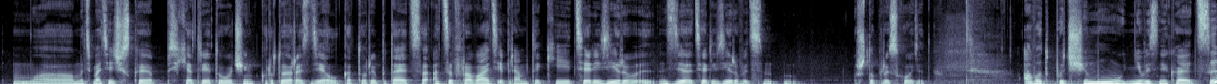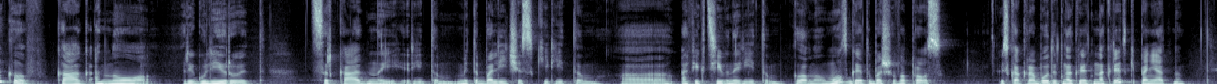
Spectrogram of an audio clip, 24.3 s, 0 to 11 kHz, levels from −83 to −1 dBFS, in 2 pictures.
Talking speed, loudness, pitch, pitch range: 115 wpm, -17 LUFS, 155 Hz, 145-180 Hz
